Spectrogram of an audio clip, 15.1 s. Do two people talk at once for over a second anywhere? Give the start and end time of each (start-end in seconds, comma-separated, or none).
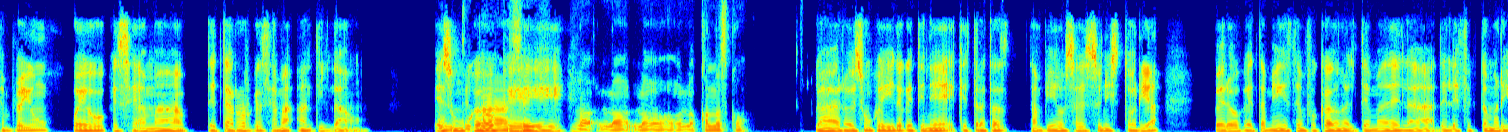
4.4-5.7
